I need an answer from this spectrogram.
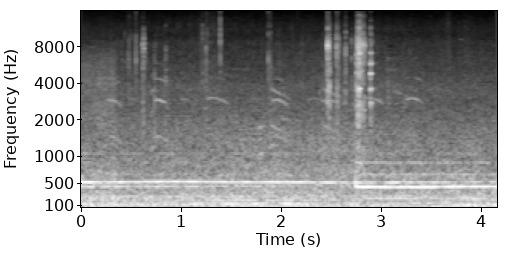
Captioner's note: gulls cawing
